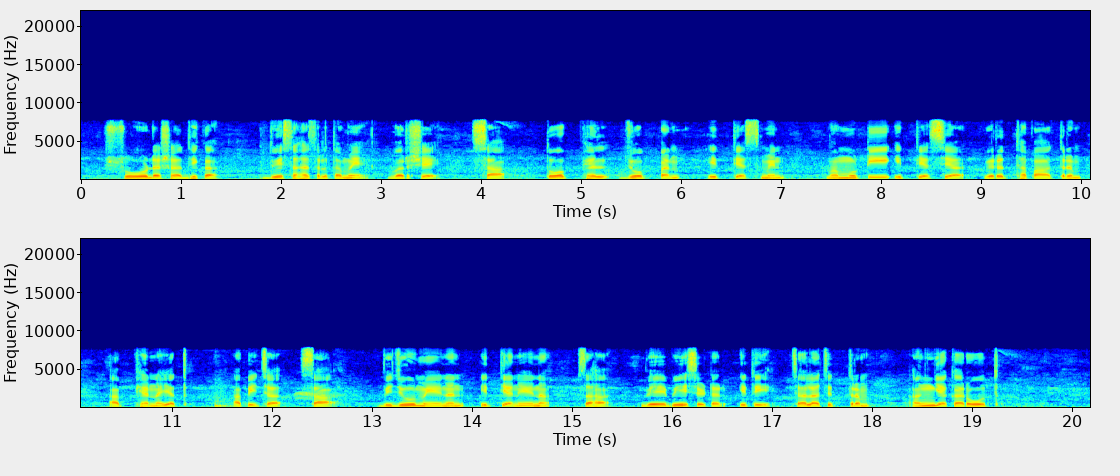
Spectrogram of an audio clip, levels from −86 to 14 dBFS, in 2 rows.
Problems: constant background noise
